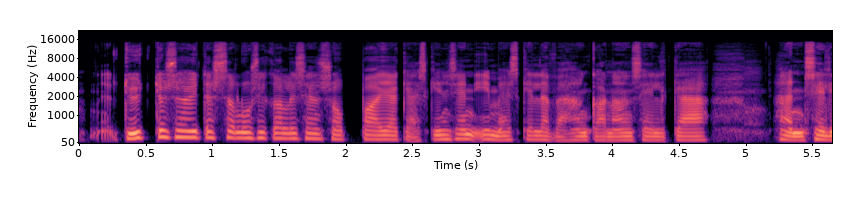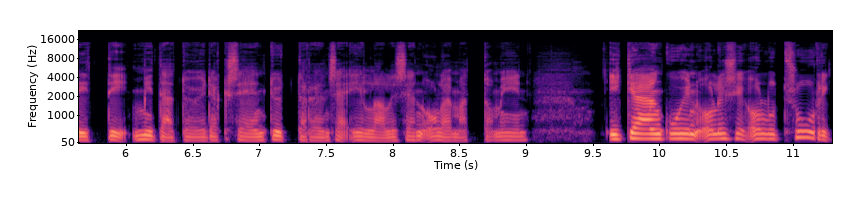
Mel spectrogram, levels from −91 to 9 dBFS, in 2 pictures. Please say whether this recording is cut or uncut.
uncut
